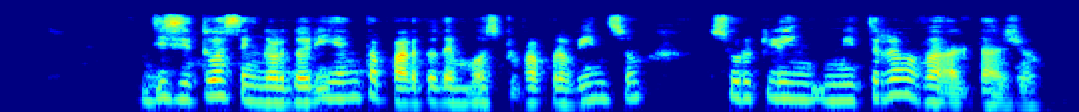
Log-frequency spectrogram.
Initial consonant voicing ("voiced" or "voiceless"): voiced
